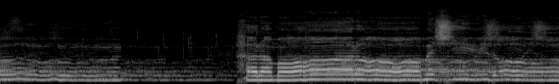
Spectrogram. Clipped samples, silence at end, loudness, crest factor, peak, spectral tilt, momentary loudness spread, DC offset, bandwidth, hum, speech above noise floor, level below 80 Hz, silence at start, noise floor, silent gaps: under 0.1%; 0 s; -29 LUFS; 14 dB; -16 dBFS; -5 dB/octave; 21 LU; under 0.1%; 14.5 kHz; none; 22 dB; -74 dBFS; 0 s; -50 dBFS; none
